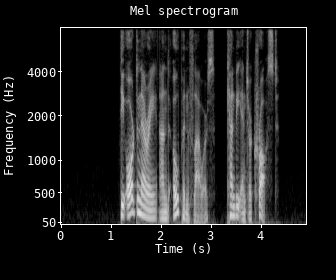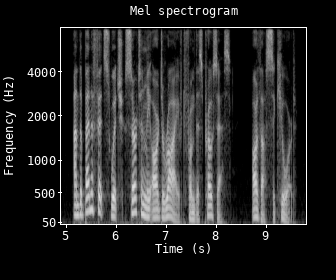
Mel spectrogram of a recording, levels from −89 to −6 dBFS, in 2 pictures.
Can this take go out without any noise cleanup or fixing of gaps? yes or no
yes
